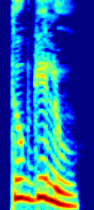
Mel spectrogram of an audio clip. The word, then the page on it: ತುಗ್ಗಿಲ್: kannada; tuggil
